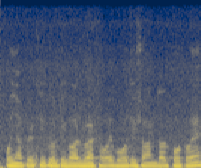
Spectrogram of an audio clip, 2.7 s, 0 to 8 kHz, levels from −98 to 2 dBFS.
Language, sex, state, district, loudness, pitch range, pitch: Hindi, male, Haryana, Jhajjar, -14 LUFS, 130-135 Hz, 130 Hz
